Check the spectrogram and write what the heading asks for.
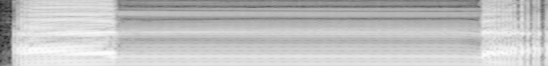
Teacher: Dan gunnahkanlah atau dan bacalah mim yang bertasydid atau nun bertasydid dengan bacaan gunnah. Maka cara membacanya tahan dulu n-nya, anna, baru dilepas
